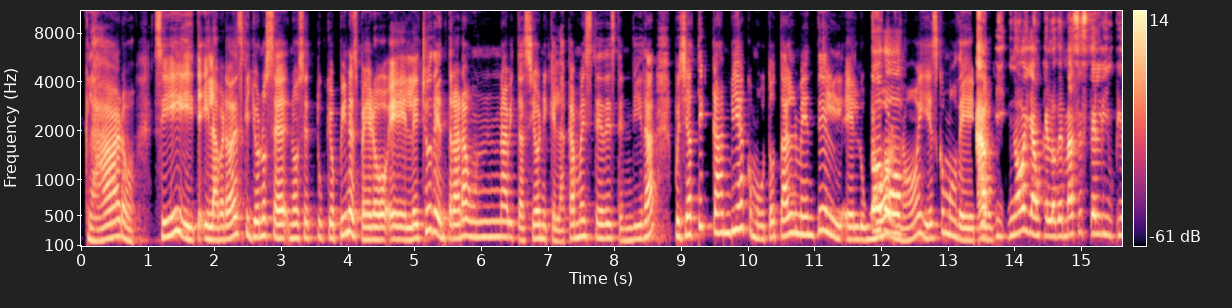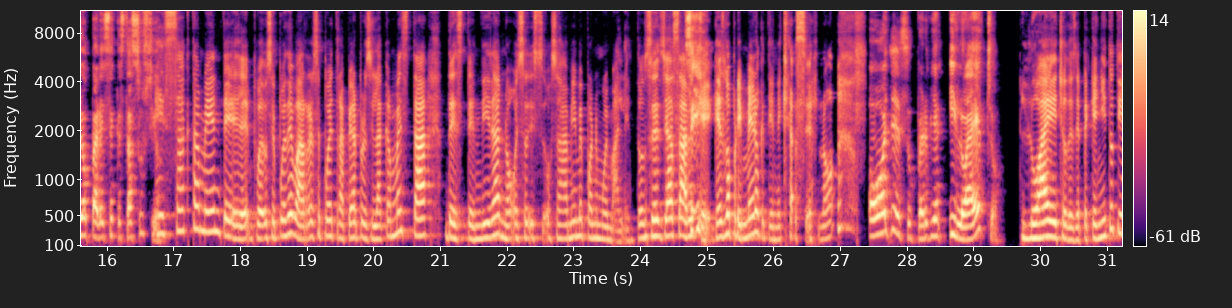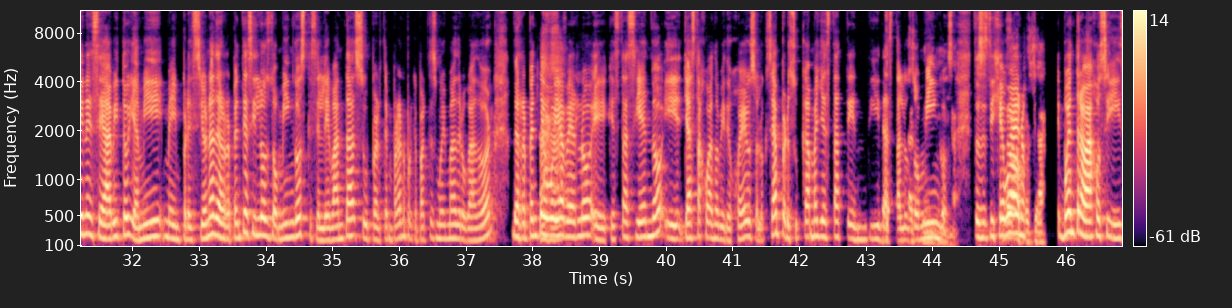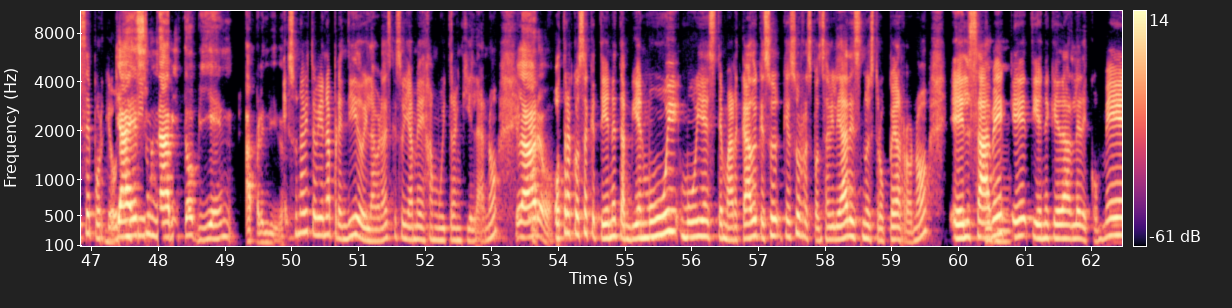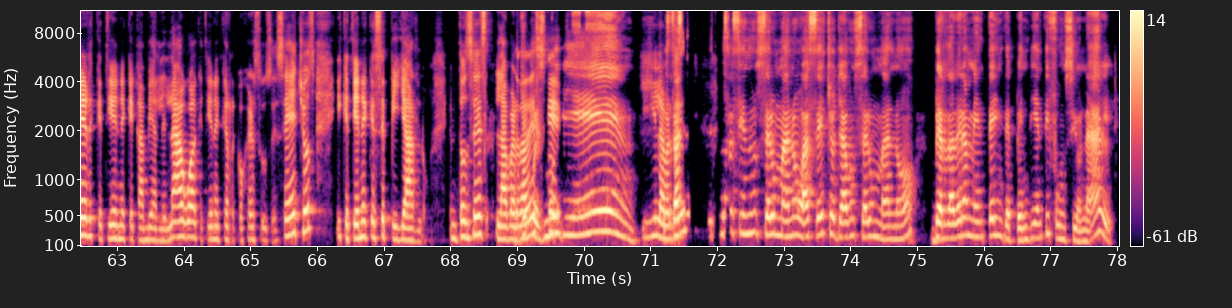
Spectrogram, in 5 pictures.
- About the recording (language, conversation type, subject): Spanish, podcast, ¿Cómo se reparten las tareas del hogar entre los miembros de la familia?
- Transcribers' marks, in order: laughing while speaking: "que tiene que hacer"; other noise; drawn out: "bien"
